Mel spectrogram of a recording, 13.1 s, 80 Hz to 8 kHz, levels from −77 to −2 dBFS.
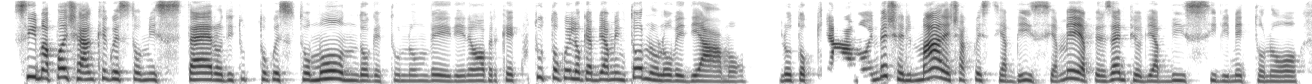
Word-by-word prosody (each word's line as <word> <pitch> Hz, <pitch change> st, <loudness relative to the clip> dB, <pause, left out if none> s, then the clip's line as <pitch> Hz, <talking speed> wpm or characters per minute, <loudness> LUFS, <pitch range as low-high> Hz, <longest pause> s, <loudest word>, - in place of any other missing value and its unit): Sì, 340 Hz, 0 st, +3 dB
ma 275 Hz, -1 st, +4 dB
poi 320 Hz, +3 st, +5 dB
c'è 270 Hz, -, -1 dB
anche 245 Hz, +3 st, +3 dB
questo 250 Hz, -1 st, -2 dB
mistero 230 Hz, +1 st, +3 dB
di 215 Hz, +1 st, -5 dB
tutto 240 Hz, +2 st, -9 dB
questo 230 Hz, 0 st, -2 dB
mondo 220 Hz, -5 st, +2 dB
che 190 Hz, -1 st, -10 dB
tu 205 Hz, -, -12 dB
non 195 Hz, 0 st, -10 dB
vedi, 190 Hz, -2 st, -5 dB
no, 195 Hz, +1 st, -1 dB
perché 200 Hz, +1 st, -6 dB
q 210 Hz, -, -25 dB
tutto 305 Hz, -3 st, -4 dB
quello 270 Hz, -1 st, 0 dB
che 245 Hz, -, -2 dB
abbiamo 235 Hz, +1 st, -1 dB
intorno 240 Hz, +1 st, -1 dB
lo 200 Hz, -1 st, 0 dB
vediamo, 180 Hz, -2 st, -1 dB, 0.3 s
lo 210 Hz, 0 st, -1 dB
tocchiamo, 205 Hz, -1 st, 0 dB
invece 255 Hz, +1 st, 0 dB
il 205 Hz, -2 st, -2 dB
mare 255 Hz, +3 st, +8 dB
c'ha 220 Hz, -2 st, -5 dB
questi 215 Hz, -1 st, -6 dB
abissi. 195 Hz, +2 st, -5 dB
A -, -, -7 dB
me, 265 Hz, +4 st, +3 dB
a -, -, +2 dB
per 195 Hz, -3 st, -5 dB
esempio, 225 Hz, 0 st, -1 dB
gli 185 Hz, +2 st, -4 dB
abissi 195 Hz, +3 st, -3 dB
mi 180 Hz, -1 st, -9 dB
mettono 180 Hz, -2 st, -6 dB
215 Hz, 190 wpm, -23 LUFS, 195-240 Hz, 0.3 s, mare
